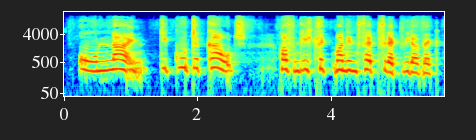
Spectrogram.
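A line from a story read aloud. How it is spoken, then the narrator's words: Wailing lament. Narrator (German): jammerte Frauchen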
